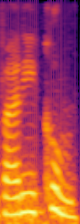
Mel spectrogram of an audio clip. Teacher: Kalau kita sebut farikum kum tu nipis.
